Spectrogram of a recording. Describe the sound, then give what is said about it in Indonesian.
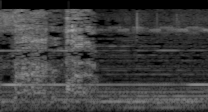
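A man coughs, giving short harsh bursts near the start over a steady background hum, then the hum continues alone. “terdengar suara batuk seorang pria”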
